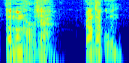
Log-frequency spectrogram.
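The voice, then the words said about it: Quiet, hushed commanding voice. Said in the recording (Chinese): “小声命令道”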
